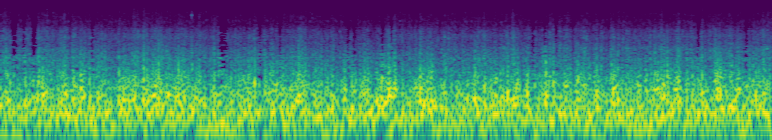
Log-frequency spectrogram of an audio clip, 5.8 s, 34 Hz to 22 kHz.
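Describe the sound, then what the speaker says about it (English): Steady, loud wind buffeting across the microphone while riding a 1981 Honda CB750C motorcycle into a headwind, a constant broadband rush with no pauses. "Right now it's a little windy."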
